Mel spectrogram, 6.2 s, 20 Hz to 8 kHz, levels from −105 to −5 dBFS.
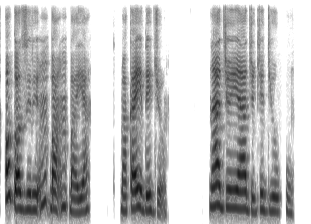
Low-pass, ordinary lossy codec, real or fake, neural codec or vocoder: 7.2 kHz; none; real; none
